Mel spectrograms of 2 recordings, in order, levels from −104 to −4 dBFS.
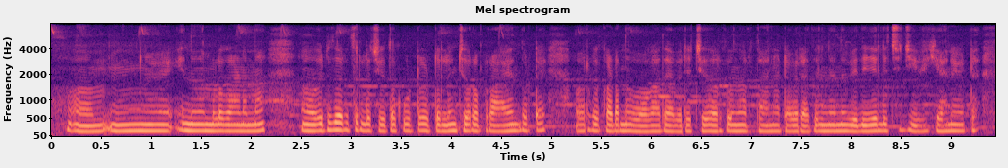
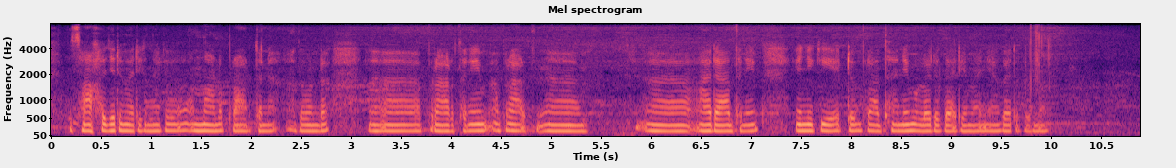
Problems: constant background noise, low volume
